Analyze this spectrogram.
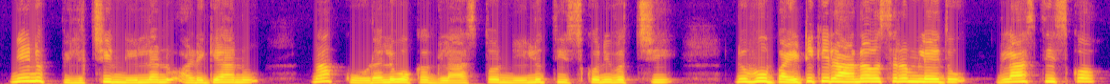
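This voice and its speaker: A woman narrating, in the first person, a sad family story as an old father, in a steady, sorrowful storytelling manner. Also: fairly high pitch, dry recording.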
